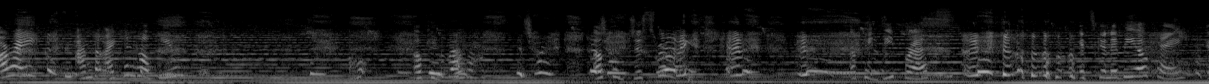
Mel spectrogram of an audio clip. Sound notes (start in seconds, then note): 9.7 Laurie cries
